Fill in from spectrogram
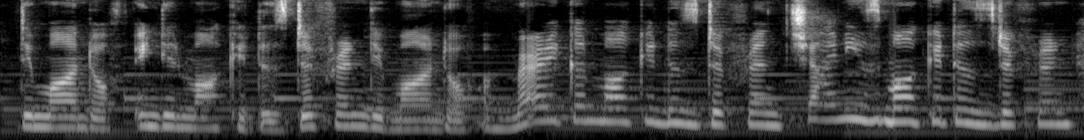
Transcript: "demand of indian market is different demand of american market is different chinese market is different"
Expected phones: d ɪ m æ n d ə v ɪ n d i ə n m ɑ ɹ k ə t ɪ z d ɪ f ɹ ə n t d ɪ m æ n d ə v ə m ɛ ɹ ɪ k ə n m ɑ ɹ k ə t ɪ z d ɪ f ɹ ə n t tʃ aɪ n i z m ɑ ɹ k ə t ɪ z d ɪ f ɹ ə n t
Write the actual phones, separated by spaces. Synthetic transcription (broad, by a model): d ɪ m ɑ n d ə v ɪ n d i ə n m ɑ ɹ k ə t ɪ z d ɪ f ɹ ə n t d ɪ m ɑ n d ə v ə m ɛ ɹ ɪ k ə n m ɑ ɹ k ə t ɪ z d ɪ f ɹ ə n t tʃ aɪ n i z m ɑ ɹ k ə t ɪ z d ɪ f ɹ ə n t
